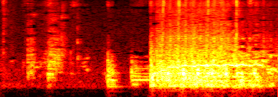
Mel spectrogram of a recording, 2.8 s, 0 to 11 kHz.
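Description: A sewing machine stitches fabric for a neck warmer with a 1/4 inch seam allowance, starting after a few brief bumps and then running in a steady close whir.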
